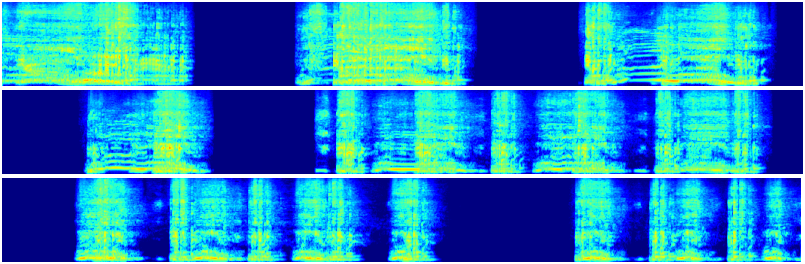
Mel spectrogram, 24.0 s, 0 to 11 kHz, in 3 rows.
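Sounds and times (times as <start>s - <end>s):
lion roaring: 0.0s - 2.0s, 3.0s - 4.7s, 5.8s - 7.7s, 8.8s - 10.1s, 11.2s - 15.7s.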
